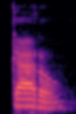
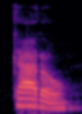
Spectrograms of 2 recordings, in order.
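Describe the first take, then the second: First: The r is a quick Spanish tap. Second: The r is a quick Spanish tap.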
